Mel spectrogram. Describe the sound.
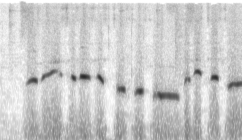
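A person whistles a short tune of many brief notes that step up and down in pitch, with breathy air noise under each note, heard alone without talk.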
